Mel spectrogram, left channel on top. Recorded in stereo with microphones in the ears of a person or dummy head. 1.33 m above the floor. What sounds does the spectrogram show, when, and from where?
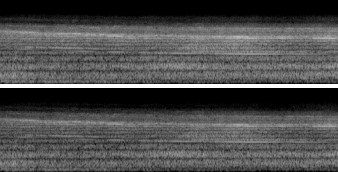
0.0 s an aircraft: 5° right (ahead or behind); by 3.4 s centre (ahead or behind)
